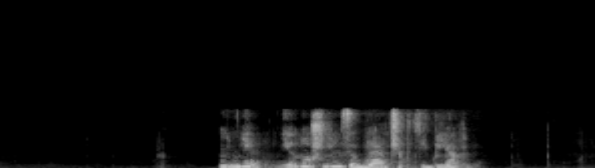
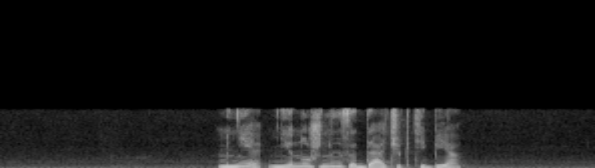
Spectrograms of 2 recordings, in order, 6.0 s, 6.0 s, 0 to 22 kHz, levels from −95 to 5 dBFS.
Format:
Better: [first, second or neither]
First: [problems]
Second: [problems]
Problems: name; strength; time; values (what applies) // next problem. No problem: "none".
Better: second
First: noise reduction (neural mask model DeepFilterNet 3)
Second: none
